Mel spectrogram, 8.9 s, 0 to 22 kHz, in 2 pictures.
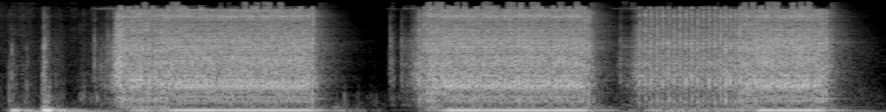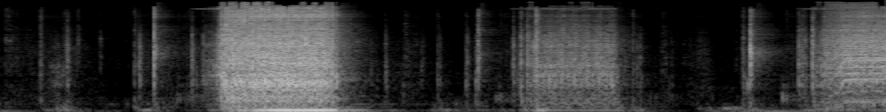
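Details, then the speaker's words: Makita DHR242 18V SDS drill run free, not in concrete: harsh rattling bursts of about a second each; this rough "bag of cats" sound is normal for these drills even when new. "Now these things always sound like a bag of cats, even when brand new. Sound terrible when you run them dry. But that is how they sound."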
